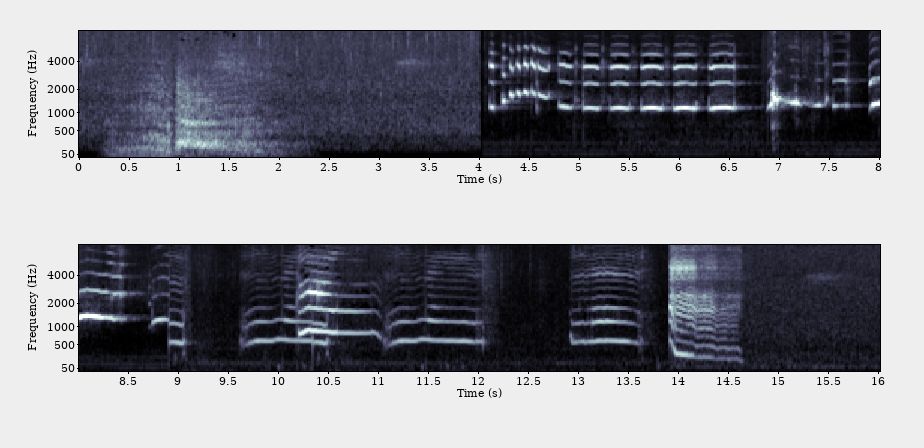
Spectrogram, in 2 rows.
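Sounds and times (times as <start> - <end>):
cat meowing: 10.0 - 11.2
high-pitched squeaky calls: 10.2 - 11.1.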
